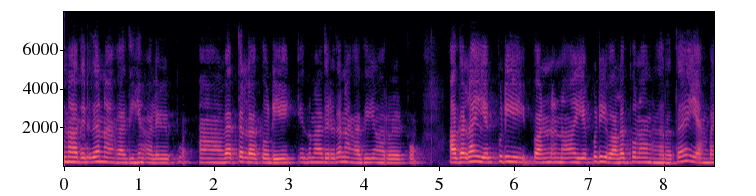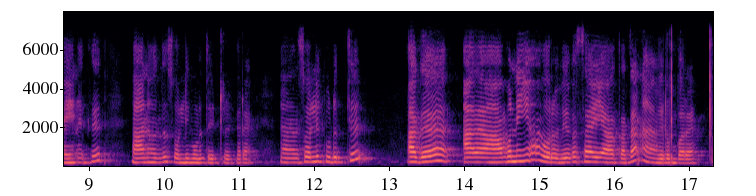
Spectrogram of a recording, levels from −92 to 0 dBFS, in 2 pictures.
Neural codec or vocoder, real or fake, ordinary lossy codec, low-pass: codec, 16 kHz, 4 kbps, FunCodec, trained on LibriTTS, 50 frames a second; fake; none; none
